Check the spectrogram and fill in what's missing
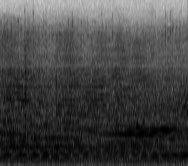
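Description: A radio-controlled model Super Cub airplane flies at an airshow, its small engine giving a steady, buzzing drone with harmonic whine, moderately distant and continuous for a couple of seconds.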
